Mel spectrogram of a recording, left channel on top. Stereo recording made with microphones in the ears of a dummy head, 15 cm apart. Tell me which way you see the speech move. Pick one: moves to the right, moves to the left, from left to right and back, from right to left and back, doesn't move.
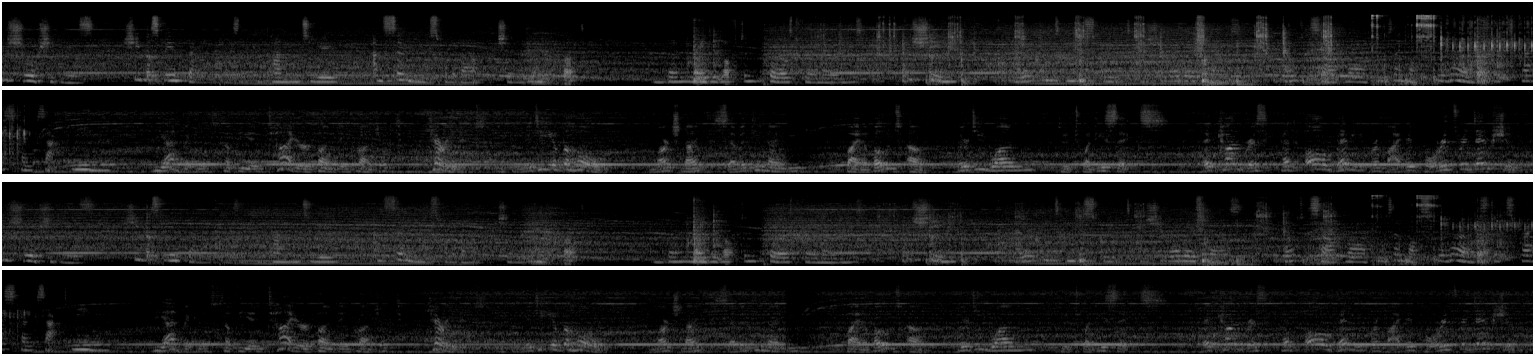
from left to right and back.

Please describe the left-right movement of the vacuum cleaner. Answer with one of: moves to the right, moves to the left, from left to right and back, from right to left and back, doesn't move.
from right to left and back.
